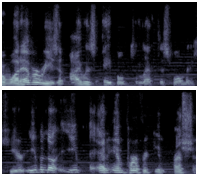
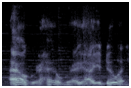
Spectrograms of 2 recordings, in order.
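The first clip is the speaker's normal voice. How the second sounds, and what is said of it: Poor impression of another person's voice. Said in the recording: “did a crappy impression of him... which I do a terrible. That's not how you sounded. Uh, he had a Texas accent.”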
